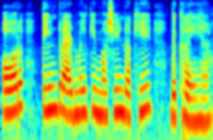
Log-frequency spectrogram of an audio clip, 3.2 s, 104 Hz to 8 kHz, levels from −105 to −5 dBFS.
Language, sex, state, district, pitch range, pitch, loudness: Hindi, female, Bihar, East Champaran, 220-260 Hz, 245 Hz, -21 LUFS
